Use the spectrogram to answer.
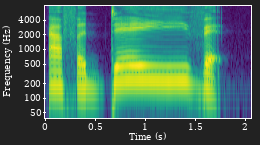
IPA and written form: æfəˈdeɪvɪt (affidavit)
